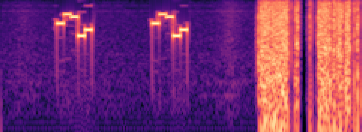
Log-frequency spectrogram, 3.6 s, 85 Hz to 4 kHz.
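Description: Five-tone selective call (ZVEI), heard as quick runs of five tones, tones of about 70 ms. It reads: 88046 88046
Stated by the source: ZVEI five-tone selective call received on an SDR by Feuerwehr Orlamünde.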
